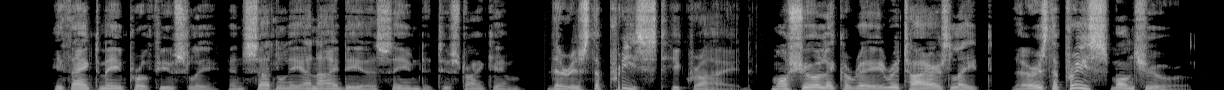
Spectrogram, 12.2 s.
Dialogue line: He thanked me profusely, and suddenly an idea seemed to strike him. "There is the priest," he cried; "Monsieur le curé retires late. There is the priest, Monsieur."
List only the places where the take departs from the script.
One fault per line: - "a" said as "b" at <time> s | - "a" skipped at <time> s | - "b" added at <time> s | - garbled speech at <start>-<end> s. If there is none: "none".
none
